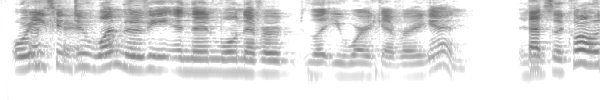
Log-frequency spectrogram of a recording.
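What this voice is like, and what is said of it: Usual voice. Nothing is said of it.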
